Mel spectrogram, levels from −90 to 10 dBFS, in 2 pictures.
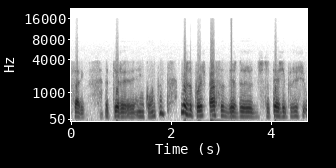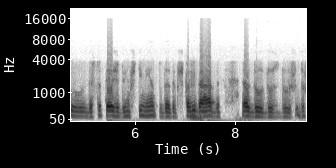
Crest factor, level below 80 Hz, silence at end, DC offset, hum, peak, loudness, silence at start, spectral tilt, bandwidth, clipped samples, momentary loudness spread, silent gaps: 12 dB; -46 dBFS; 0 s; under 0.1%; none; 0 dBFS; -13 LUFS; 0.05 s; -8.5 dB/octave; 8 kHz; under 0.1%; 12 LU; none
